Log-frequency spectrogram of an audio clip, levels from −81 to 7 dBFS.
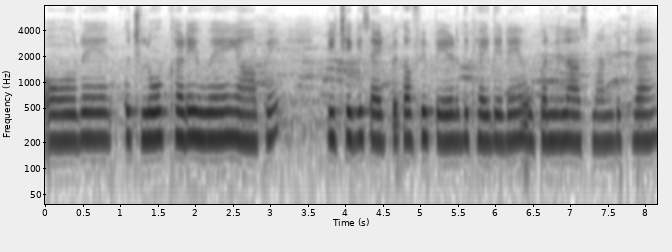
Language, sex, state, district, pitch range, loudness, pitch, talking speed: Hindi, female, Uttar Pradesh, Varanasi, 215-230 Hz, -15 LUFS, 220 Hz, 175 wpm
